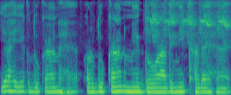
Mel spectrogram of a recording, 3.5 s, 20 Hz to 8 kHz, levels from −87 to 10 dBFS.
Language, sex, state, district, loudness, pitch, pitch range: Hindi, male, Jharkhand, Palamu, -13 LUFS, 135 Hz, 135-140 Hz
